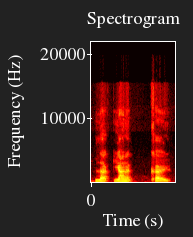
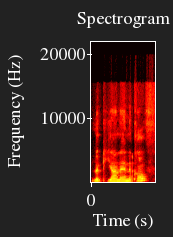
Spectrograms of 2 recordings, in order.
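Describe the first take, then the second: First: The name ends without a v sound. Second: The name ends with a v sound. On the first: The speaker calls it right. "There you go, I tried" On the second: The speaker calls it wrong. "No, there's no V on the end"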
